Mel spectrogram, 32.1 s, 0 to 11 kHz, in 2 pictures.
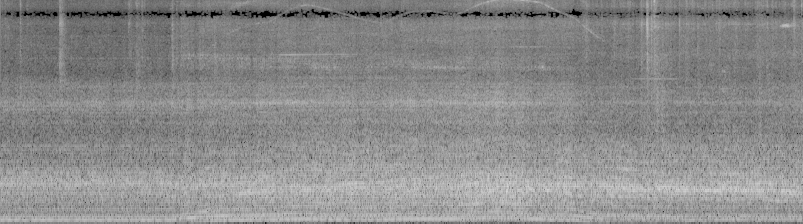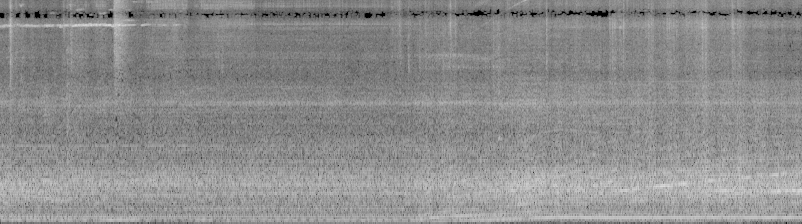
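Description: Cummins ISL diesel engine of a 2003 New Flyer D40LF transit bus heard from inside the cabin, driving through an Allison B400 automatic that has no torque-converter lock-up. The engine note climbs as the bus pulls away, drops back about 11 seconds in, and climbs again near the end before holding steady.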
